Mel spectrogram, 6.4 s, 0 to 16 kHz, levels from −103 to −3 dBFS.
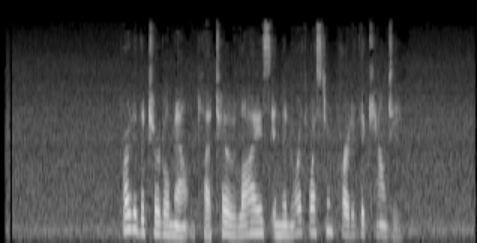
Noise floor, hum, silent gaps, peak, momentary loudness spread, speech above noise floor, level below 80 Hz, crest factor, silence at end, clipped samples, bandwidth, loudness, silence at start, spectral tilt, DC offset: -54 dBFS; none; none; -12 dBFS; 8 LU; 26 dB; -76 dBFS; 20 dB; 1 s; under 0.1%; 11.5 kHz; -29 LUFS; 1.65 s; -5.5 dB/octave; under 0.1%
